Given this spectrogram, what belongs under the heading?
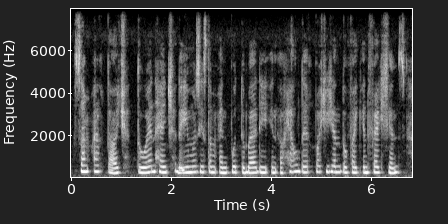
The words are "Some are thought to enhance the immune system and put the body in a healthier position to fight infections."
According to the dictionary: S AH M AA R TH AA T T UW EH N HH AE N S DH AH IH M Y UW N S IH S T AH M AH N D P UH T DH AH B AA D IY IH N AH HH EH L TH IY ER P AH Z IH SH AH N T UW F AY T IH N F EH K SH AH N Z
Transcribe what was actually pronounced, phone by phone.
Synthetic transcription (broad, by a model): S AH M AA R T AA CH T UW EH N HH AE N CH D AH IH M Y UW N S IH S T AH M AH N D P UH T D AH B AA D IY IH N AH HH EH L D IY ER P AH S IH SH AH N T UW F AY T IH N F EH K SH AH N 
